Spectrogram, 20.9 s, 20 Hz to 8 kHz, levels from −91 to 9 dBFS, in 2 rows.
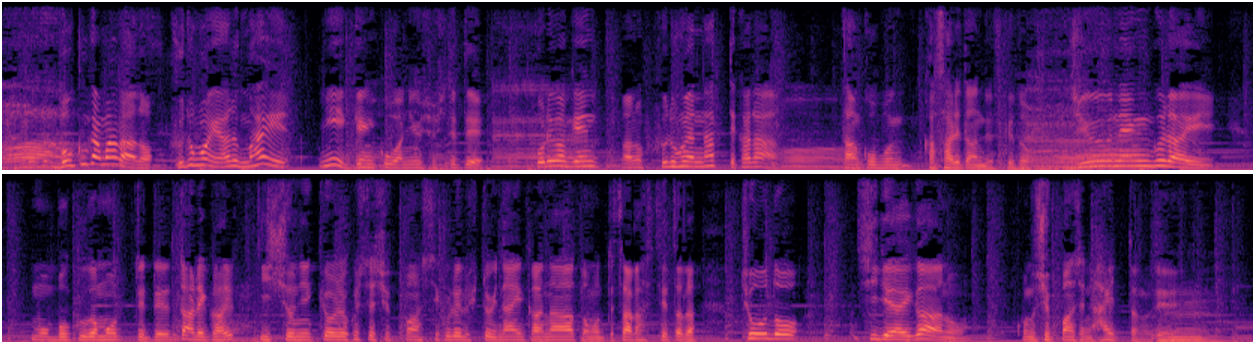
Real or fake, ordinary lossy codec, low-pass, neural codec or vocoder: real; none; none; none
